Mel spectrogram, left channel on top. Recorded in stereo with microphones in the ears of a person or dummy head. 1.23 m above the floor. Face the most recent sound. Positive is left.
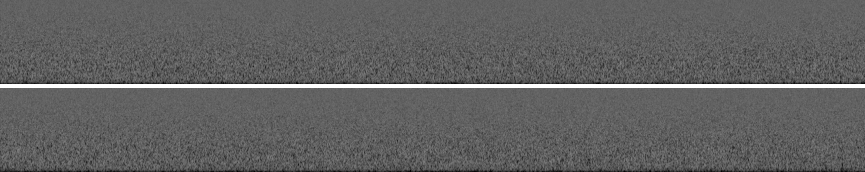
No sound to turn to.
